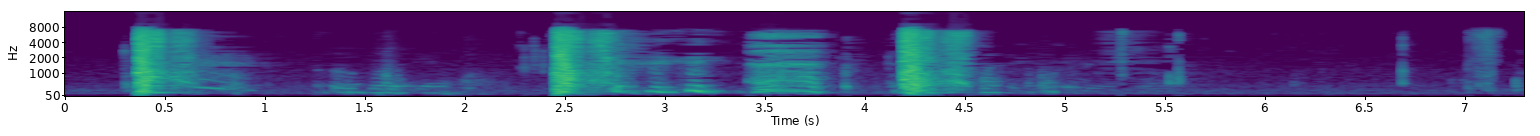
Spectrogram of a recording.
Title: sneeze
